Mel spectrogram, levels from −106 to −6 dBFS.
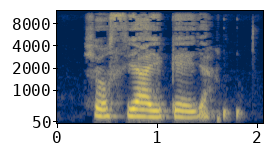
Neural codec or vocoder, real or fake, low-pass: none; real; 10.8 kHz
